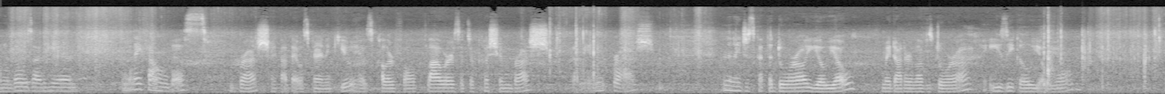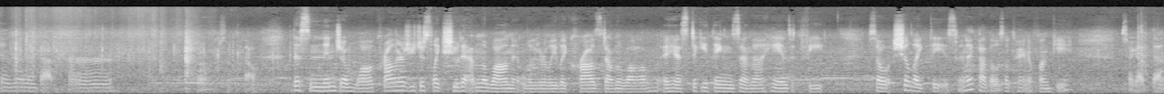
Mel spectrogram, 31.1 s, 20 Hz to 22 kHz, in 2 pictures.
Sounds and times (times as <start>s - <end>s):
Speech: 0.0s - 8.8s, 9.6s - 14.4s, 15.5s - 17.1s, 18.1s - 29.9s, 30.5s - 31.0s.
